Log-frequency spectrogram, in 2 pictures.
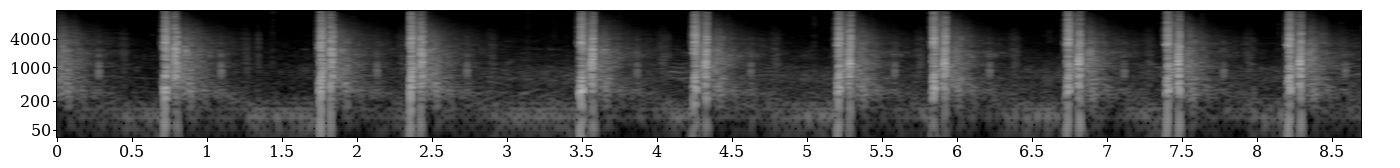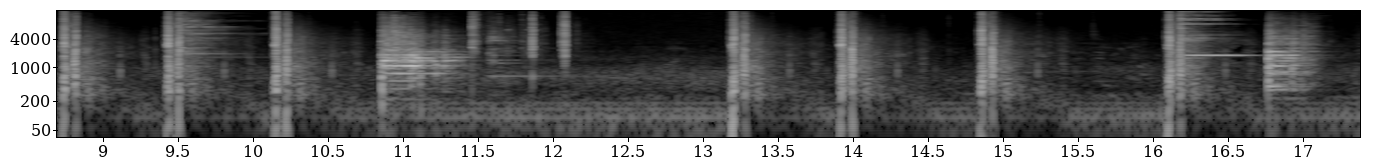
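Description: Heckler & Koch VP9 9 mm pistol firing a rapid string of about eighteen shots, mostly half a second to a second apart. The string pauses for about two seconds after about eleven seconds in, then picks up again.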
